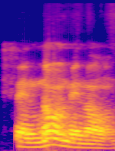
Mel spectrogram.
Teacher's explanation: so the non é a sílaba tônica, is the stress syllable. Então, eu sempre preciso falar ela mais forte.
